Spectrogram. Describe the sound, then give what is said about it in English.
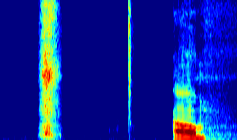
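A short, sharp sniffle bursts out, followed by a faint click, then a brief voiced sound with a falling pitch, like a sigh or groan. “That sniffle said it all.”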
